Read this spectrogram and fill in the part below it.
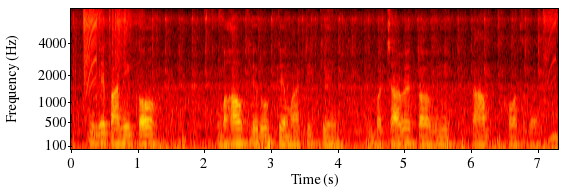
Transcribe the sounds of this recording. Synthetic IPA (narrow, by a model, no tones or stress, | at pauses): ɪlepaːniko | bʱaːwkeɾoːpkemaːʈɪke | bɐt͡ʃaːwekabʱikaːmkɔ̃ːt͡ʃɡɐe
